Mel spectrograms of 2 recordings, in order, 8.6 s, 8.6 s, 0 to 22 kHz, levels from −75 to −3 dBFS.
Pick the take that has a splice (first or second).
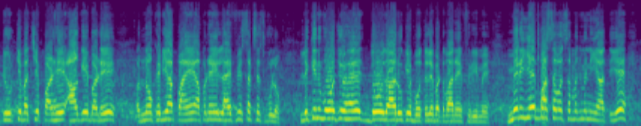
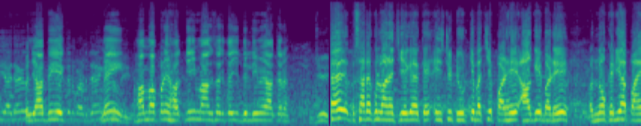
second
